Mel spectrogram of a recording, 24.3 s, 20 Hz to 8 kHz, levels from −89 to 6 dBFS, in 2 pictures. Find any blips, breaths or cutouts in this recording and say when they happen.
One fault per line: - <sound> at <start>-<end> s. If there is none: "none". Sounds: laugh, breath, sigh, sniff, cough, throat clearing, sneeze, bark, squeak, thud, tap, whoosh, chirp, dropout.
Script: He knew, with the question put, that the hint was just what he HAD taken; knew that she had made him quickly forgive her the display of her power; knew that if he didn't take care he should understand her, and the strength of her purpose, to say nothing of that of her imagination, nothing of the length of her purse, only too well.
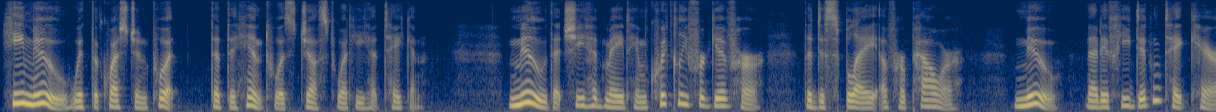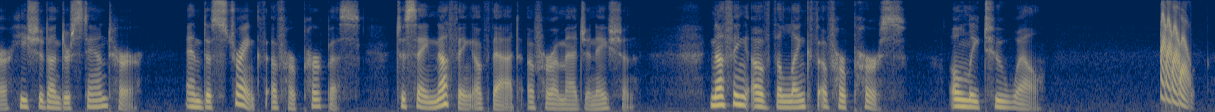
- chirp at 23.8-24.1 s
